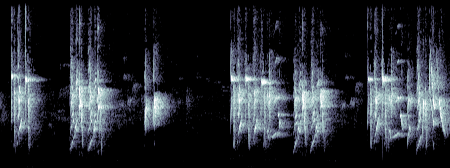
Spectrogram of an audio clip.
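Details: European goldfinch song in bursts: bright twittering, tinkling phrases of rapid descending notes separated by short pauses, a faint low hum beneath.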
